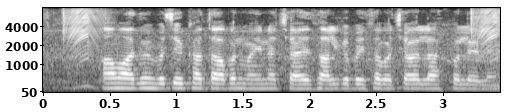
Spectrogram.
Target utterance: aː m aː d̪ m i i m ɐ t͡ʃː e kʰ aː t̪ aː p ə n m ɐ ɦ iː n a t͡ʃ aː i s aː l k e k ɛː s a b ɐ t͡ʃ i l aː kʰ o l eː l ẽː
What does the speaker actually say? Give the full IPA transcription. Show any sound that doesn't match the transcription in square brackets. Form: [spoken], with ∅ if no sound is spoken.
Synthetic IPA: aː m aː d̪ m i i [b] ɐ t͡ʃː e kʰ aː t̪ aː p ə n m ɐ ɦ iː n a t͡ʃ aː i s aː l k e [p] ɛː s a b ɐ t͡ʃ [a] l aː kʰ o l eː l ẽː

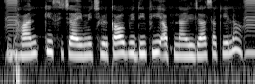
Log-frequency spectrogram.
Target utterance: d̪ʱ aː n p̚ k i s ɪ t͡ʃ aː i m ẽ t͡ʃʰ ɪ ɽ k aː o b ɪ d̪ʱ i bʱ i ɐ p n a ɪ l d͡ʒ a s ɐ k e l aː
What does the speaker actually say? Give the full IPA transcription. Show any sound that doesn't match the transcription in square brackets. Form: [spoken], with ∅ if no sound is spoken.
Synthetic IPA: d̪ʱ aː n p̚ k i s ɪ t͡ʃ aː i m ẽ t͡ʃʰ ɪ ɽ k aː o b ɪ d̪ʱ i bʱ i ɐ p n a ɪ l d͡ʒ a s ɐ k e l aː

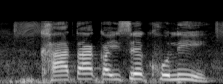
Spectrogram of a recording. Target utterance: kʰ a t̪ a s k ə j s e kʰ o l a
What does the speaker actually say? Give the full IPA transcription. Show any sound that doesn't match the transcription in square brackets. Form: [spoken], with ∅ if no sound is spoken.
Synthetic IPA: kʰ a t̪ a [∅] k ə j s e kʰ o l [i]

